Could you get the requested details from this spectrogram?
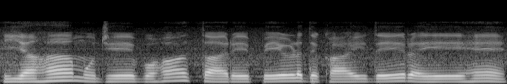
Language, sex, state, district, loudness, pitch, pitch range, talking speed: Hindi, male, Madhya Pradesh, Katni, -16 LUFS, 135 Hz, 130-145 Hz, 105 wpm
